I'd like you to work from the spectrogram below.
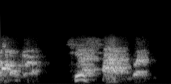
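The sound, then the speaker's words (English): A person imitates a dog barking: a quick run of four or five short, gruff woofs, close and loud, with a brief pause after the first pair. “Yeah, your dog really likes the ending. He was talking about it. He's like, raw, raw, raw, I really liked it.”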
